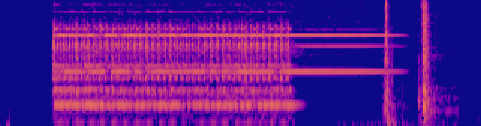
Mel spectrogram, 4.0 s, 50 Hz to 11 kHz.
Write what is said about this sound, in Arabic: في صباح الثامن من نوفمبر تشرين الثاني عام 2000 يرن هاتف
